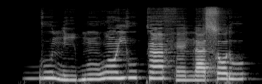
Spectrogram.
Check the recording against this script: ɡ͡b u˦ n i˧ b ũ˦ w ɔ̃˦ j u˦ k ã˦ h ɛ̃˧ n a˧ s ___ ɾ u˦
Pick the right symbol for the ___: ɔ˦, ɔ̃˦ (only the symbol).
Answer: ɔ˦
